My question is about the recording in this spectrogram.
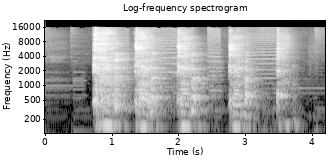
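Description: A man coughing hard in a run of fits, about one a second, starting under a second in, over background music.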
